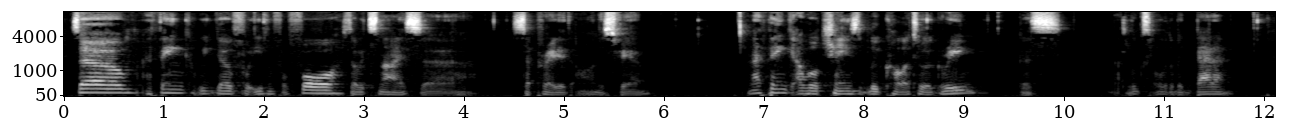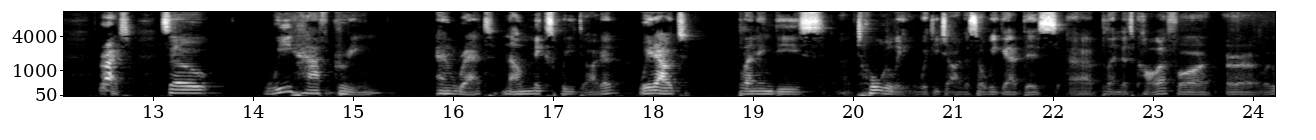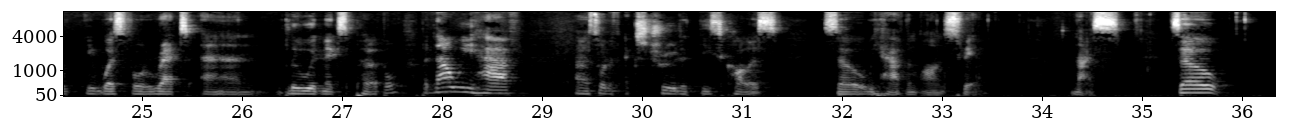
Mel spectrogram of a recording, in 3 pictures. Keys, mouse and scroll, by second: 0.9 click, 7.8 click, 8.5 click, 34.7-35.1 scroll down 5, 35.1 middle click, 36.0 click.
